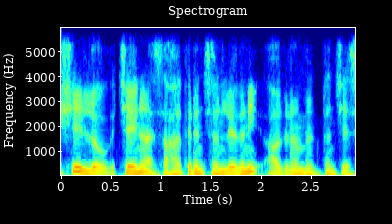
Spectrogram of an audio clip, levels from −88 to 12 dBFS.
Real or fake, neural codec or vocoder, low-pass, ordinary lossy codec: fake; autoencoder, 22.05 kHz, a latent of 192 numbers a frame, VITS, trained on many speakers; 5.4 kHz; Opus, 16 kbps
